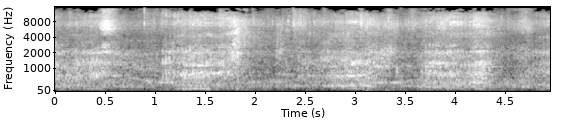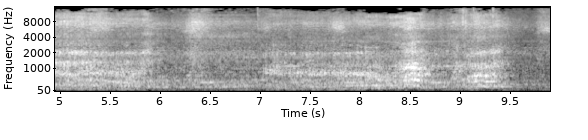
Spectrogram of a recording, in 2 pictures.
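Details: Two pugs growl and snarl in rough, throaty bursts with small yaps mixed in while playfully attacking their owner.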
